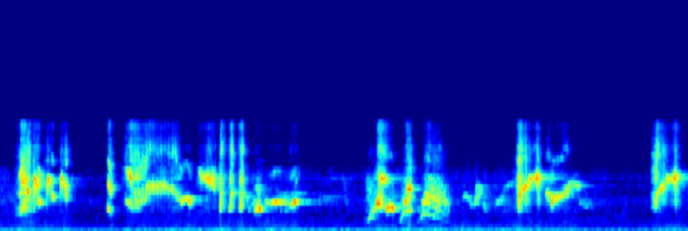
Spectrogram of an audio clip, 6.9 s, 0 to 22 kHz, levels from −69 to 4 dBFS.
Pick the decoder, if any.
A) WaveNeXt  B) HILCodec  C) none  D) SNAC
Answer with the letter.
A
